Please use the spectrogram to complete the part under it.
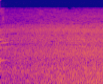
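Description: Sea waves washing in, a close, steady broadband roar of surf and water with some wind, filling the short moment on its own without talk.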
